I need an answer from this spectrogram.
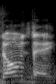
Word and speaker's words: Domesday: production yes and it's pronounced I mean it's pronounced domesday but I think it's written doomsday yes right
